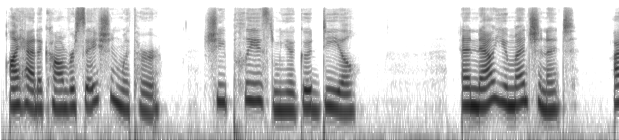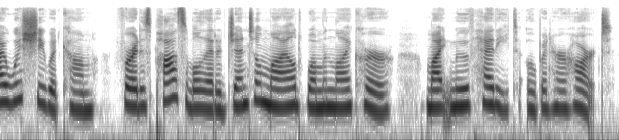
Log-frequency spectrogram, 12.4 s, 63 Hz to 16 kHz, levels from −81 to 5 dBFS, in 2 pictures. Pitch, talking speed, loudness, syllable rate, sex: 235 Hz, 190 wpm, -18 LUFS, 5.1 syllables/s, female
